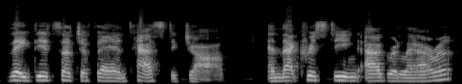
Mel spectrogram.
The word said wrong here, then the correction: Christina Aguilera: Christina Aguilera.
